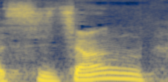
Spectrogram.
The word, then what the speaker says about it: Xinjiang: Le Tibet que les Chinois appellent le Xinjiang, X en passant, ça se prononce S en chinois.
